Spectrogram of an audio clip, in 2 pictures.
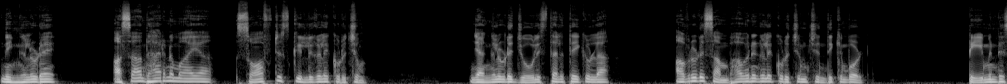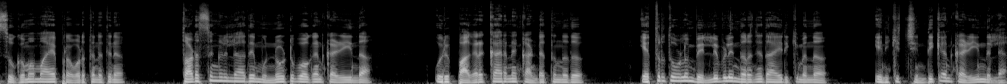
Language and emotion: Malayalam, fearful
